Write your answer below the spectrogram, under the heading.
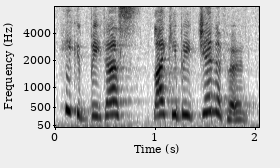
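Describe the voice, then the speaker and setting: A woman's voice: high-pitched, big pitch swings, quick pace, fairly bright tone. An actress playing an anxious, loyal female companion to a sleuth in melodramatic 1940s radio acting. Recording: noisy vintage radio recording with clicks.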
